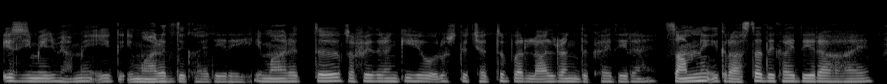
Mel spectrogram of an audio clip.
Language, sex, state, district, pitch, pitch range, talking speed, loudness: Hindi, male, Maharashtra, Chandrapur, 140 Hz, 135-145 Hz, 215 wpm, -34 LUFS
